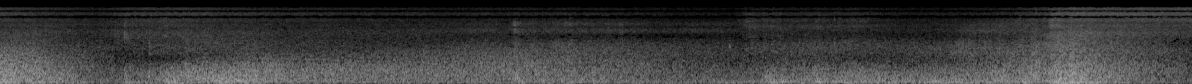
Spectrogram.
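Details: Steady surf and wind noise roll through, with no animal calls standing out.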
